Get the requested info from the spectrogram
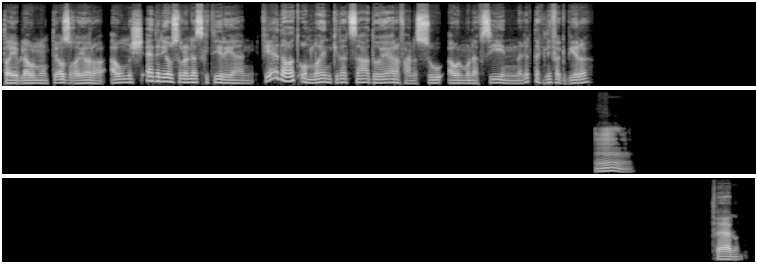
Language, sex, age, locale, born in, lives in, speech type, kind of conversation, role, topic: Arabic, male, 20-24, ar-EG, Egypt, Egypt, read, expert-assistant, asker, ينفع تشرحلي إزاي بيبدأ رائد الأعمال مشروع جديد في مصر؟ يعني الخطوات اللي بياخدها من أول الفكرة لحد التنفيذ؟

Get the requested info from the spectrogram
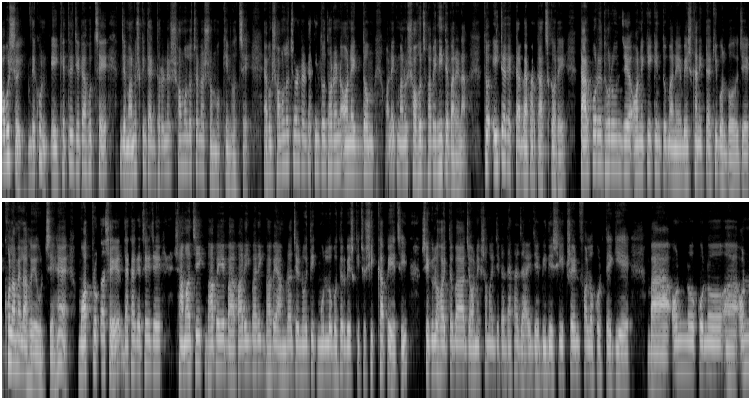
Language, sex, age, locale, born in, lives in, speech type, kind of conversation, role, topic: Bengali, male, 35-39, bn-BD, Bangladesh, Finland, conversation, podcast, guest, আপনি ট্রেন্ড অনুসরণ না করে নিজের মতো চলেন কেন?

